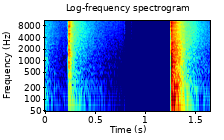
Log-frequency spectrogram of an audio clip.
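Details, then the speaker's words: Raspberry Pi Sonos-style amp with TPA3116D2 board waking from sleep to external input: two sharp thumps a second apart, second louder, against silence; speaker power-on pop, which turning analog volume down first could mitigate. "The speakers are popping. I don't want the speakers to pop."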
